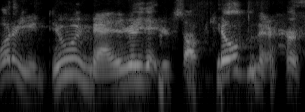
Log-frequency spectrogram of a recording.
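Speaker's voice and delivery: high, alarmed, frightened, pleading dog voice. Voicing their dog watching another dog swim in the hot tub, voicing a terrified dog. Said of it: "my dog is terrified of the water".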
